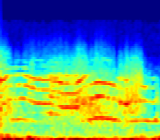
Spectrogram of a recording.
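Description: A cat lets out a single long, wavering yowl at a bushmaster snake, drawn out and tense, rising and falling in pitch over a low background rumble, with no one speaking.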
